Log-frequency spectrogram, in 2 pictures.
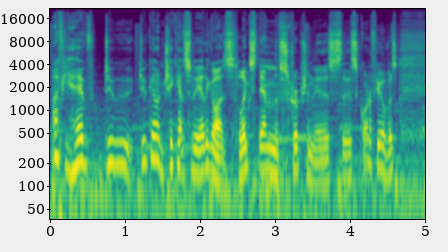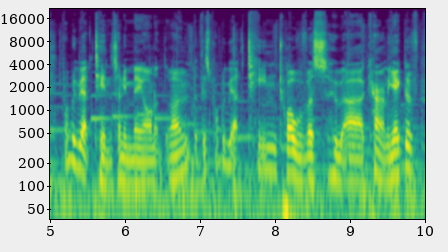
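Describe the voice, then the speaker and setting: A man's voice: fairly high pitch, expressive, quick pace, over music. A man giving casual gameplay commentary as a YouTuber. He rambles, interrupts himself and chuckles as he talks. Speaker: gaming YouTuber.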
